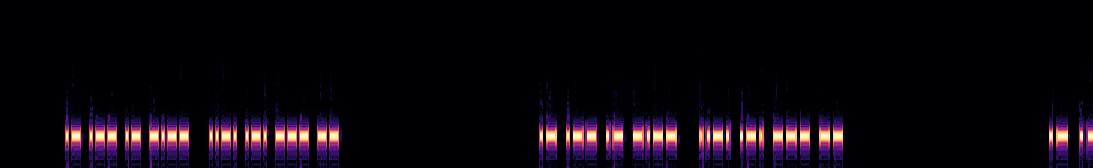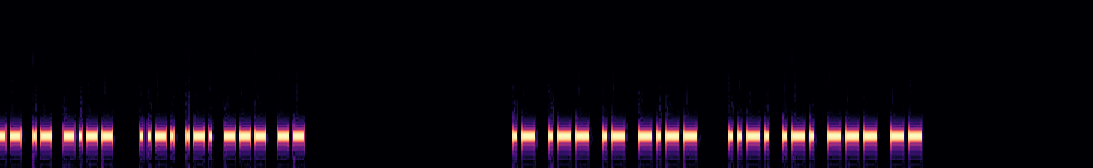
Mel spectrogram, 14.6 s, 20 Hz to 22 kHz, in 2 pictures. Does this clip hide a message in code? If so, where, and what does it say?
Yes: Morse code from 0.4 to 13.4 s, heard as a keyed tone, about 50 wpm, 700 Hz. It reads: AWAY FROM AWAY FROM AWAY FROM AWAY FROM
